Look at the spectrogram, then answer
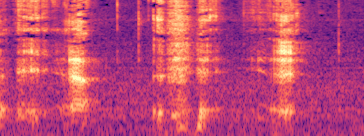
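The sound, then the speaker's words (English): A voice mimics a sneeze building up: three breathy, rising gasps at a steady rhythm, fairly loud, with no actual sneeze released. “I do too, but because of effort-wise, a sneeze is a big production, right? You're like...”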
